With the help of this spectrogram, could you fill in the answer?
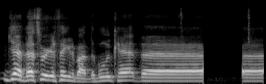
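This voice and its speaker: A man's voice: on the high side, a little fast, clear, resonant tone. A man co-hosting a livestream in casual, laid-back, informal chat. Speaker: stream co-host.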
